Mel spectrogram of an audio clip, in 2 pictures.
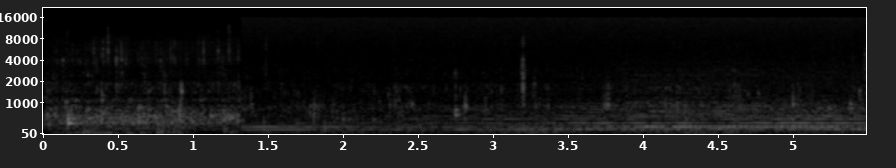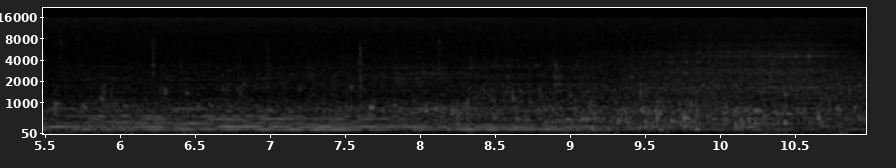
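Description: Camera audio under water: a second of churning, bubbling water, then a steady low hum made of several held tones, the motor of a boat heard through the water.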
